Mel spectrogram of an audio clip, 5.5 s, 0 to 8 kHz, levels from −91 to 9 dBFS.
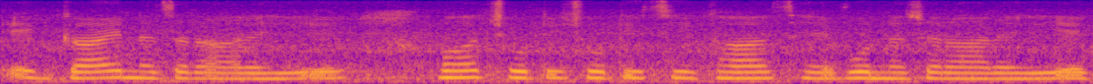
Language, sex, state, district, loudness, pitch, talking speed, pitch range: Hindi, female, Uttar Pradesh, Lalitpur, -15 LUFS, 220 Hz, 185 wpm, 210-230 Hz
